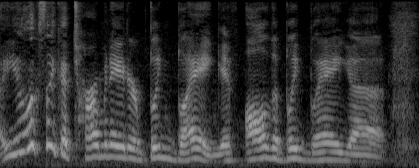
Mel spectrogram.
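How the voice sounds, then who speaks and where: There is noticeable background noise as a man talks at a moderate pace with a high pitch. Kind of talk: casual movie review to camera.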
